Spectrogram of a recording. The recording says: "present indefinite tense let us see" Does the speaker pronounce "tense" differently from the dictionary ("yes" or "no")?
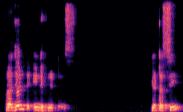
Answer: yes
